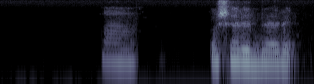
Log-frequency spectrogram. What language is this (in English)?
Kannada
